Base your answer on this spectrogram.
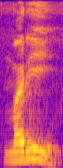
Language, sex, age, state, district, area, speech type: Manipuri, male, 30-45, Manipur, Thoubal, rural, read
